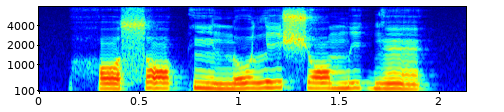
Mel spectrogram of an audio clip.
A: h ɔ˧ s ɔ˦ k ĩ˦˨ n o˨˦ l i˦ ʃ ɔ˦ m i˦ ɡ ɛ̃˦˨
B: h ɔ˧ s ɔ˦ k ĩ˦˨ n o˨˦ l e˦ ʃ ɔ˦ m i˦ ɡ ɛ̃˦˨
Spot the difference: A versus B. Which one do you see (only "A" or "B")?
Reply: A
